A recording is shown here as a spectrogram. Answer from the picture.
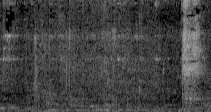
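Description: Footsteps on a hard wooden floor as the camera-holder walks, with faint voices in the background and a short burst of rustling handling noise near the end.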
